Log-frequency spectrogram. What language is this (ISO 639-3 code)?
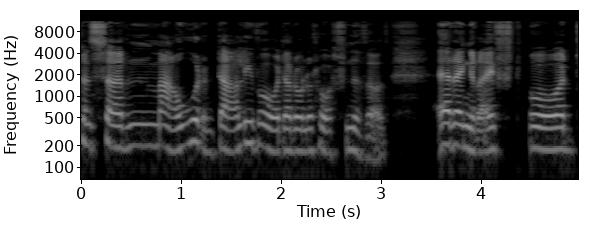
cym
